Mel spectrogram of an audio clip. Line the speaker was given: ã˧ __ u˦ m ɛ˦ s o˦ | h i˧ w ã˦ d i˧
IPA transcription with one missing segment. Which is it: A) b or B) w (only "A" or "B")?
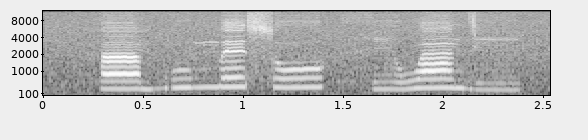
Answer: A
